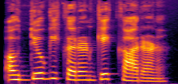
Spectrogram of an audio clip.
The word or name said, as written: औद्योगीकरण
